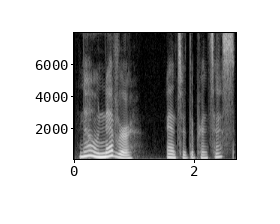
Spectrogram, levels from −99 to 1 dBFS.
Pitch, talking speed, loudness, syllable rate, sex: 225 Hz, 110 wpm, -16 LUFS, 4.3 syllables/s, female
